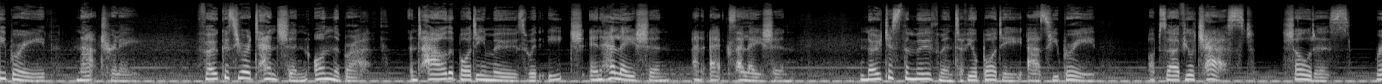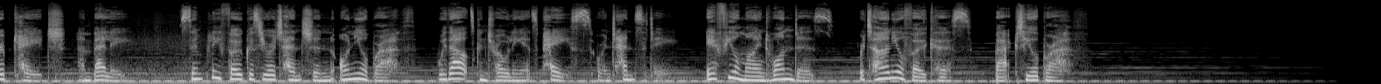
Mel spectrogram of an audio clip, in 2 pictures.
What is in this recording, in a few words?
female english meditation narration; Devine Voices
